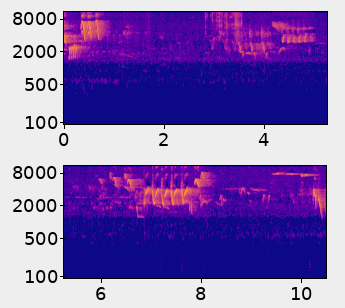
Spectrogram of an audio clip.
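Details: Morning birds at the water's edge near a lone tree, giving scattered high chirps and trills between quiet stretches, then a loud rapid twittering burst and a final chirp phrase.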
